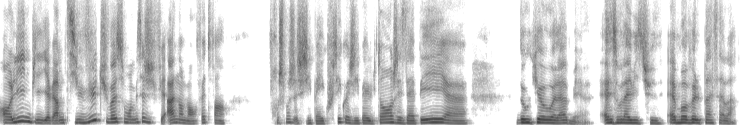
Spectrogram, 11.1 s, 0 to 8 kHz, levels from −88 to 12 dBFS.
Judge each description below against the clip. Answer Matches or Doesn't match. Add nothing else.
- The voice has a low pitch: Doesn't match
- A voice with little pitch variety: Doesn't match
